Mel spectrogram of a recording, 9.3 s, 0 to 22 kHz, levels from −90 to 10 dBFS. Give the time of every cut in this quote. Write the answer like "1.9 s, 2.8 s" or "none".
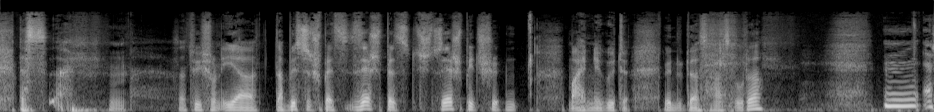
3.1 s, 6.6 s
